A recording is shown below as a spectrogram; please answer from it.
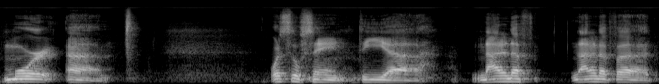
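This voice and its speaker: Rambling man with filler-heavy speech. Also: takes it slowly. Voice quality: fairly high voice for a man. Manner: rambling, many fillers and restarts, acts out quoted dialogue. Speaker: interview guest, Marine veteran. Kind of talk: casual interview talk.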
